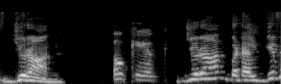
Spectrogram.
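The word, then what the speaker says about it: Juran: take it away Joseph Jordan can you just repeat it pra Joseph Jordan Joseph joran or Joseph M actually the pronunciation is Jan okay Jan but I'll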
